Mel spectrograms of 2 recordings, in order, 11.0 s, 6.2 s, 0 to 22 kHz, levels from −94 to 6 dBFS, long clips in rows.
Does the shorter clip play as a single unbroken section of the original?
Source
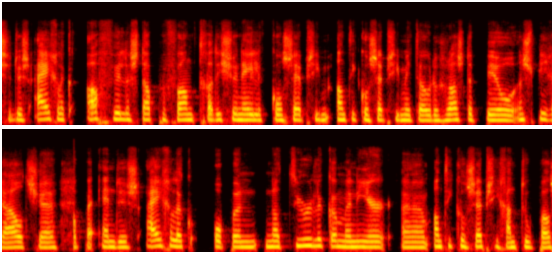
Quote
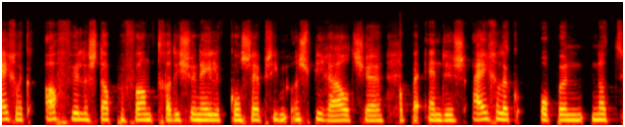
no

